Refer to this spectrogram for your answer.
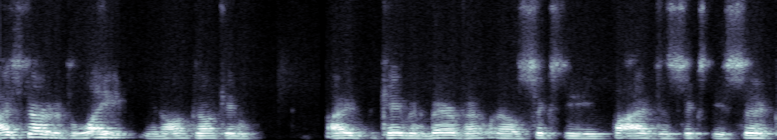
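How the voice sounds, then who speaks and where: Speaking at a moderate pace, a man with a medium pitch and a dark, mellow tone shows vocal fry and fairly even intonation. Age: 70s. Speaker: veterinarian, practice owner. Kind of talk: webinar interview.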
